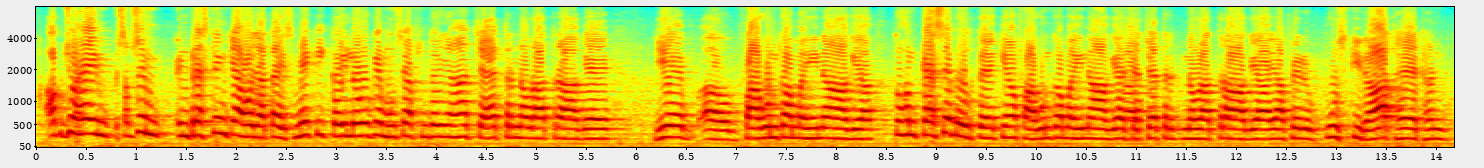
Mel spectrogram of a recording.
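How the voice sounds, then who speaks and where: A man's voice: very high voice, a little hiss or hum, poor audio. A man teaching a vocabulary lesson, explaining patiently and repeating each word, spelling it out letter by letter. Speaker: English teacher. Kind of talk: Hindi-language vocabulary lesson.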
